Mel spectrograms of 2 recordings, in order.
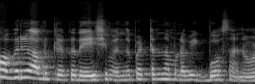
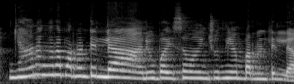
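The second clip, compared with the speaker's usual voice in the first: heated denial; 5 semitones higher than usual. Retold or imitated.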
